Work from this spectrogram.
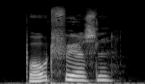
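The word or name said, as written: Bortførslen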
